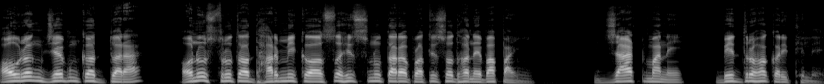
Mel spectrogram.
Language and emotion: Odia, neutral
